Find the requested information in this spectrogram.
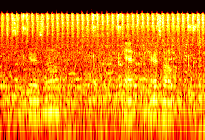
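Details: Storz radial shockwave (ESWT) soft-tissue fascia release in an uninjured male Olympic athlete with a tight thoracic spine and reduced right shoulder motion; rapid steady clicking about ten a second with faint talk; radial shockwave device pulses.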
